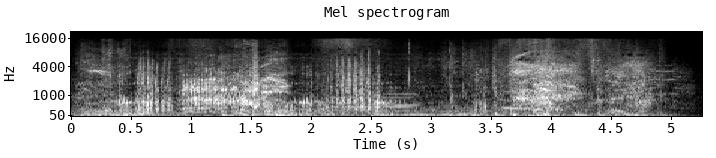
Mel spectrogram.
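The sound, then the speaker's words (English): Soft, chattering raptor dinosaur calls made mostly from manipulated Gentoo penguin sounds: a series of rasping trills and low growly chirps that rise and fall in bursts, with no talking. “They do this sort of chuttering and these softer, cuter sounds that we were able to manipulate and make the raptors more friendly.”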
